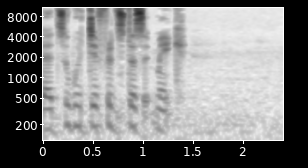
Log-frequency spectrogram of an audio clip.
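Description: A woman speaks softly and sadly, close by.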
